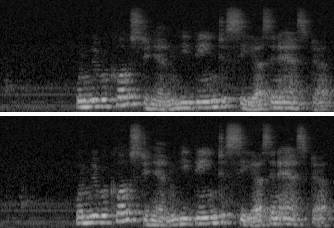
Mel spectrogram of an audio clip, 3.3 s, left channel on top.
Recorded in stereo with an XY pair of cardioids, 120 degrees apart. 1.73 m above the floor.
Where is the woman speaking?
65° right, 4 m.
